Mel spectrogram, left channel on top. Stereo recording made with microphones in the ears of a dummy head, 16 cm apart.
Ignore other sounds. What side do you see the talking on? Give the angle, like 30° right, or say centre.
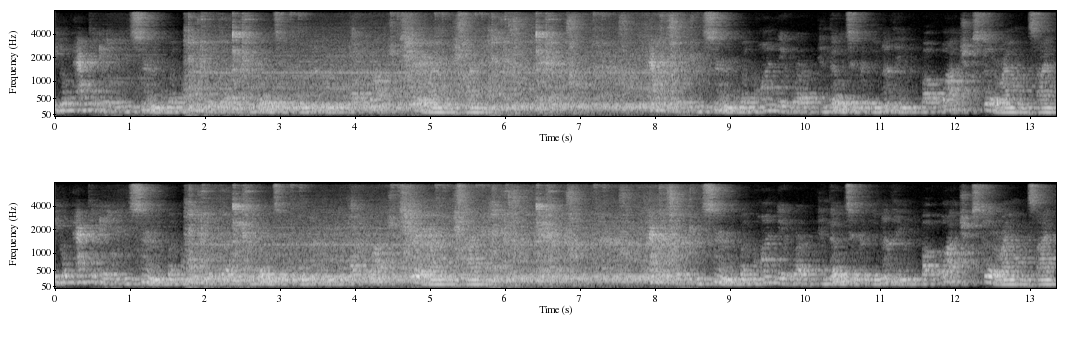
70° right.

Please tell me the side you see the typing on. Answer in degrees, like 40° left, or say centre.
30° left.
